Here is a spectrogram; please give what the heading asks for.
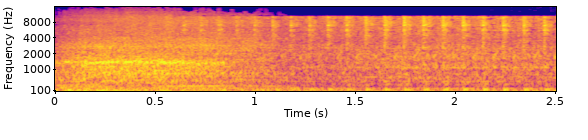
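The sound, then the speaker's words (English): A car engine revs hard while its clutch burns out, giving a loud, sustained roar that settles into a throbbing, pulsing drone. “You burnt out the clutch, you stupid woman.”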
